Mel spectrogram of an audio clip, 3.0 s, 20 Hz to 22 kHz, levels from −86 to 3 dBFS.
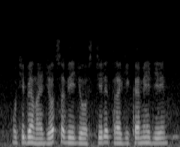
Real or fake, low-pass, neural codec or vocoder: fake; 7.2 kHz; vocoder, 22.05 kHz, 80 mel bands, WaveNeXt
